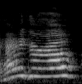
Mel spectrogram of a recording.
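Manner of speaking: high, loud sing-song hello; mock-cheerful friend walking in; sweet greeting. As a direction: greet her brightly and sweetly. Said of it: "they like".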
